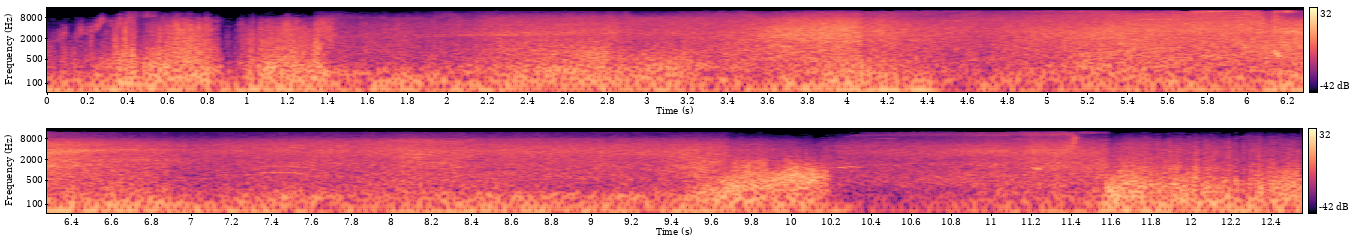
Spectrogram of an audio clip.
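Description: Loud, steady rush of wind buffeting the camera's microphone during a skydive freefall, easing briefly about ten seconds in before rising again.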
